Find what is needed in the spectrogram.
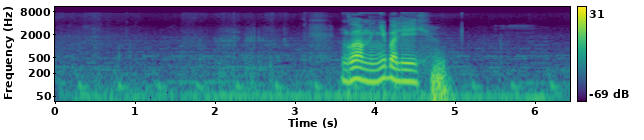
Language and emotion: Russian, neutral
